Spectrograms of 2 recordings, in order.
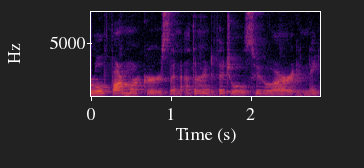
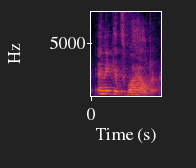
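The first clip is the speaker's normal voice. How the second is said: usual speaking voice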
